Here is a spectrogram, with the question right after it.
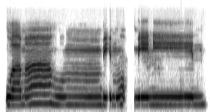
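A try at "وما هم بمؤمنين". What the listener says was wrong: Itu masih ya. Wa mahum, meme-nya masih jelas. itu meme-nya jelas banget ya.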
